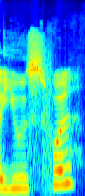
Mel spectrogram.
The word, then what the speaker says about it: useful: Now, some more examples are a useful animal, a used car. Again, we are using U, Y-O-O.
